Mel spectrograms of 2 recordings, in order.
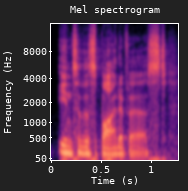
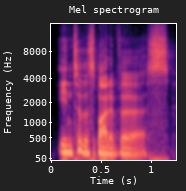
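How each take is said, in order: Both takes have the same delivery.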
